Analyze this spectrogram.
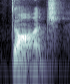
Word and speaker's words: dodge: Notice here, the D is silent, the middle D, dodge, dodge.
